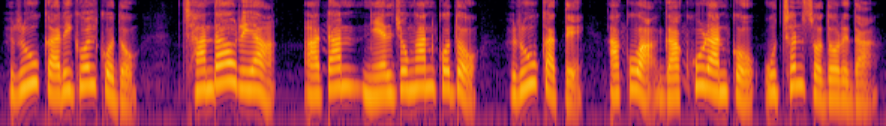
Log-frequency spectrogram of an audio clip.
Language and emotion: Santali, neutral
